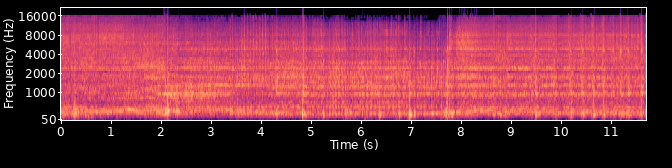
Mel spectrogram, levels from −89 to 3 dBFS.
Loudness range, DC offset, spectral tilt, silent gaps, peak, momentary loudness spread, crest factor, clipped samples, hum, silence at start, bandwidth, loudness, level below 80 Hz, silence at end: 1 LU; under 0.1%; -1.5 dB/octave; none; 0 dBFS; 3 LU; 12 dB; 0.1%; none; 0 s; over 20 kHz; -11 LUFS; -48 dBFS; 0 s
